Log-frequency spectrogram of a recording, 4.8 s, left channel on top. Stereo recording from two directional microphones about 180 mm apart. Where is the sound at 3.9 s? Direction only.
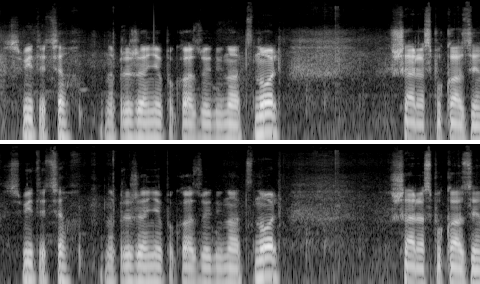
30° right (ahead or behind).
